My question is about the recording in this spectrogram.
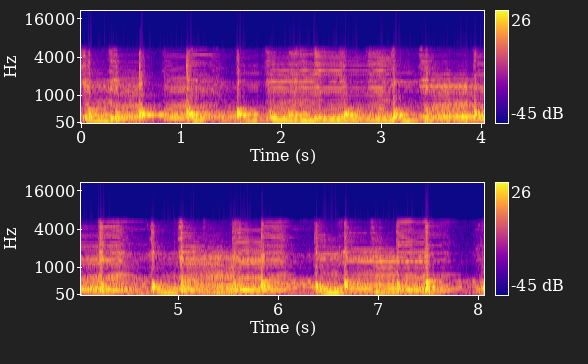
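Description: Acoustic guitar playing an instrumental blues passage, with bongos tapped along in time.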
